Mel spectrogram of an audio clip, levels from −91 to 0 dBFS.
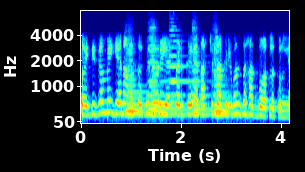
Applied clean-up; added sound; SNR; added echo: none; Bowed string instrument; 2 dB; none.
